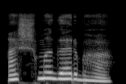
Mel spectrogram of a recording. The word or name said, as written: ಅಶ್ಮಗರ್ಭ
